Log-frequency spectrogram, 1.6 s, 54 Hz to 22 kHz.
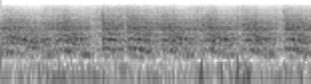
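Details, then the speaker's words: Industrial 440 engine in a truck, throttle held wide open with gasoline poured in. Sluggish, uneven cranking that drags and never catches, the battery running down from repeated tries; it popped a couple of times: slow cranking, no start. Cause suspected, not confirmed. "It popped a couple times. She's teasing. Well, his new truck definitely has life. Just needs a little bit of TLC before it'll run."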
